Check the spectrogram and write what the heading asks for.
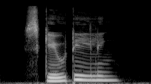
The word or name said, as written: skævdeling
